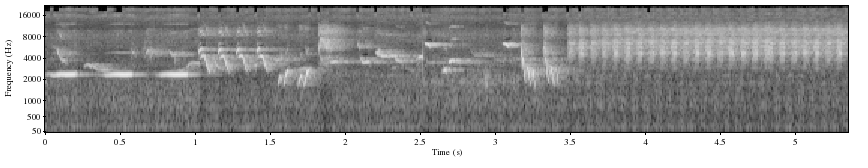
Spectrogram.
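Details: Asian brown flycatcher master song with close-set bursts: a thin whistle, clipped high notes and steep slurs, ending in a long, very high, continuous trill.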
